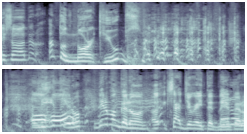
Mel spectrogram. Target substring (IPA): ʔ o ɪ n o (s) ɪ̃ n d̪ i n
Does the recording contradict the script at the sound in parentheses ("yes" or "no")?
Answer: yes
